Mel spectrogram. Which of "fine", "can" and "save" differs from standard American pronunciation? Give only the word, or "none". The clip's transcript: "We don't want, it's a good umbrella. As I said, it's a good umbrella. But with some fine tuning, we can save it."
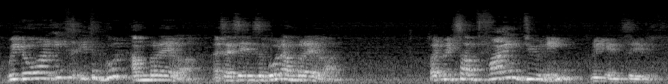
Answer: save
